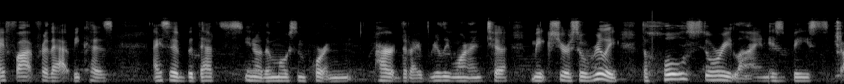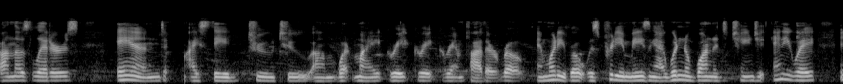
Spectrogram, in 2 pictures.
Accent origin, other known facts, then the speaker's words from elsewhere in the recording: Ireland; even though I'm Irish, this is probably the biggest thing I learned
